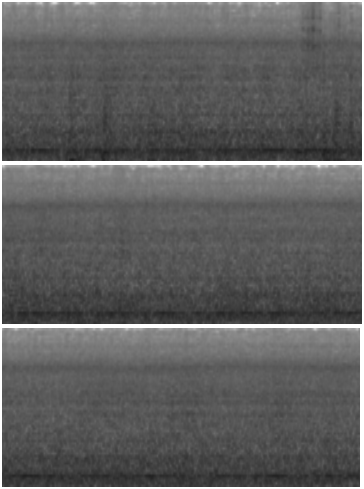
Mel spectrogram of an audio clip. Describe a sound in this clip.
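An electric locomotive hums steadily as it rolls along the rails.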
